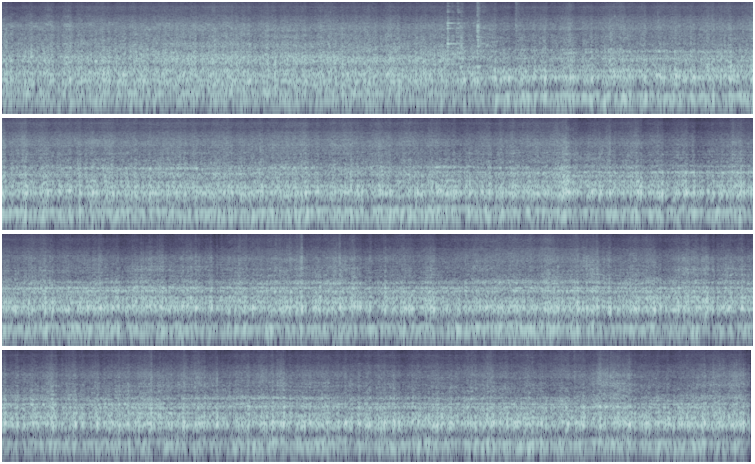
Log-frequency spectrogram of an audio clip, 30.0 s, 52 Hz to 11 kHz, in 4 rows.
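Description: A 300 kW waste-oil burner running turned down low, a steady loud noise of blown air and burning oil flame. It grows deeper and fuller about five seconds in.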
